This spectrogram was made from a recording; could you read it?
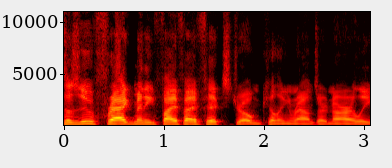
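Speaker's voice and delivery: ordinary talk, nothing marked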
